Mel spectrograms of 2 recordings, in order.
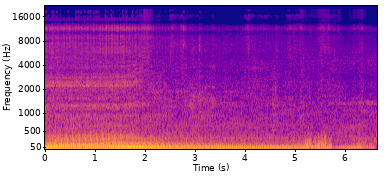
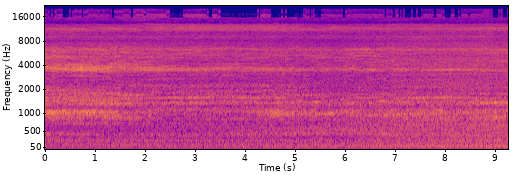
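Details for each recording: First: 2004 Buick LeSabre, first start in about 3 years after a fuel pump install, no air filter and air box unhooked so it sucks air: deep, even beat holding steady, sounding a little weird but running without knocks or misses. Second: 2004 Buick LeSabre, first start in about 3 years after a new fuel pump and fresh fuel, with no air filter and the airbox disconnected: loud steady intake rush with an uneven, lumpy running beat from unmetered air.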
